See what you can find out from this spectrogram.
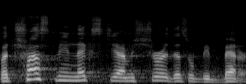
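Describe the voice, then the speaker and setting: A high-pitched man with a non-native accent, speaking at a moderate pace. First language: not English. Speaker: conference speaker. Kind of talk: conference talk. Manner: hesitant, many fillers.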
